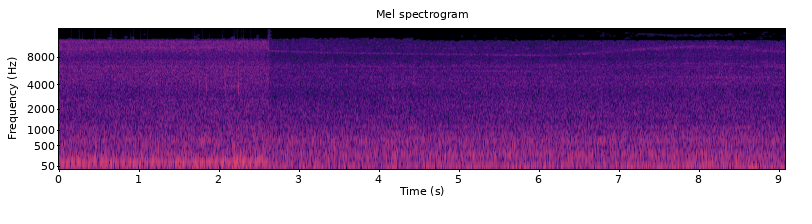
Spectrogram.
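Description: Loaded semi-truck's diesel engine heard from inside the cab, pulling in high range with a steady low drone. About two and a half seconds in, the deep engine note drops away suddenly and quieter engine and road noise carries on.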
